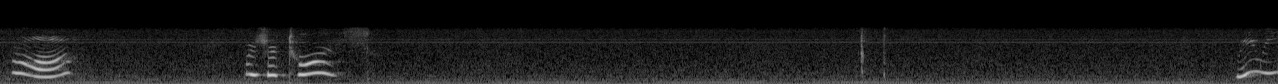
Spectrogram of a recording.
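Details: Polydactyl calico kitten, a rescue adoptee from Northern California, walking around making an unusual whiny, squeaky meow: short wavering high squeaks in small bursts, separated by long quiet gaps, with a woman talking softly to her.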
